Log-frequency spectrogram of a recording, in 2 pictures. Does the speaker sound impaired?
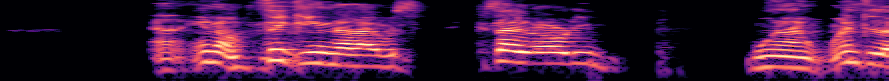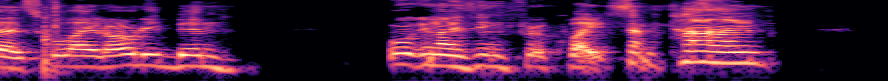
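Yes: cerebral palsy; since birth.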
